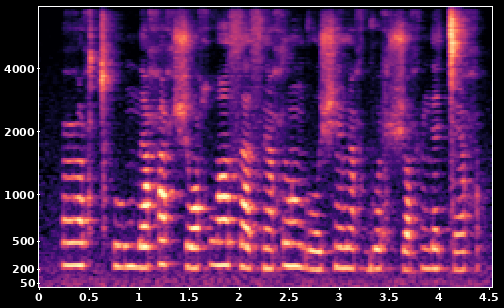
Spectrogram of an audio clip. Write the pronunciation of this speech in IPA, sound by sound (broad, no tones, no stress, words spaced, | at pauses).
ʕʊħǀʰu mɛħ ɪħʃɔħ ðˤasasɛ̃ħ lɔ̃ɡo ʃɛ̃lẽħɡuħ ʃʊħ ŋɛǀẽħ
